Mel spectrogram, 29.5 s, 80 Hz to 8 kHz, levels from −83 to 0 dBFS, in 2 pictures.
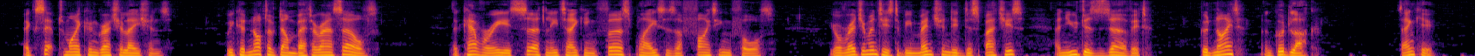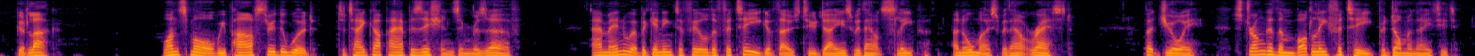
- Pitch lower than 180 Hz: Yes, low, 135 Hz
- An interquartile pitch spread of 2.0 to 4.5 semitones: Yes, average, 3.8 semitones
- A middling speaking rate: Yes, average, 165 wpm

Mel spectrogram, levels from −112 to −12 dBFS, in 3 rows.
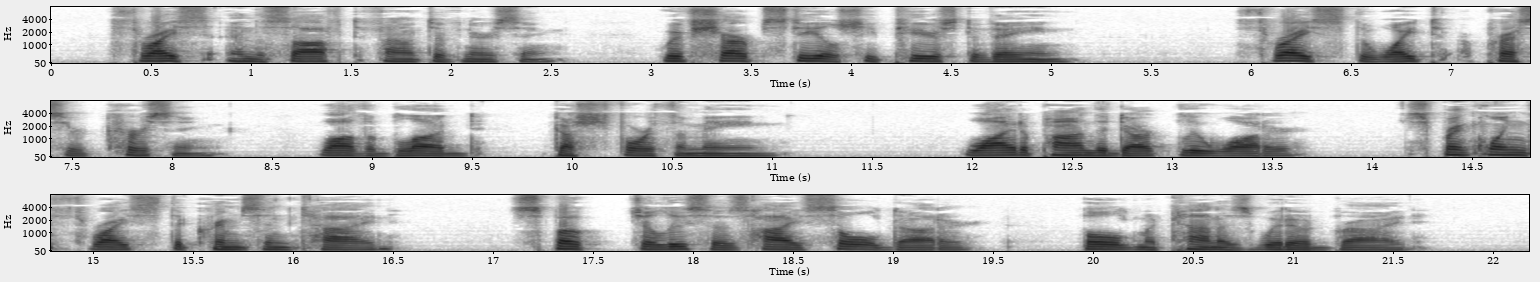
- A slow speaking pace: Yes, slow, 120 wpm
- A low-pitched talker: Yes, low, 115 Hz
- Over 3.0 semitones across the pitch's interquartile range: No, average, 2.7 semitones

